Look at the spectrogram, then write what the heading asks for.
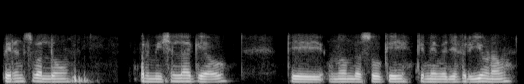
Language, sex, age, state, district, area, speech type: Punjabi, male, 30-45, Punjab, Tarn Taran, rural, conversation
